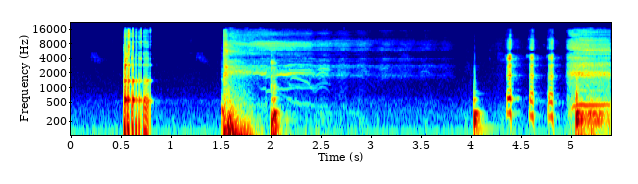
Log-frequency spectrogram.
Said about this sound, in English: Oh, I love myself. That's good. The burp sounds good on the mic. I like it.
